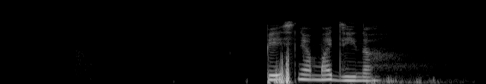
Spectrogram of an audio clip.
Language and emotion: Russian, neutral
